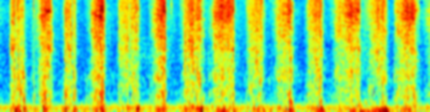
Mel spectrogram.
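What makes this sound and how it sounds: A double-edge metal razor blade scrapes back and forth across the yellow foam face of a dry kitchen sponge with a green scouring layer, held in the hand. The result is a quick run of short, rough rasping strokes, each a brief burst of dry scratchy noise with a dull, low-heavy body and little ring between strokes.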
